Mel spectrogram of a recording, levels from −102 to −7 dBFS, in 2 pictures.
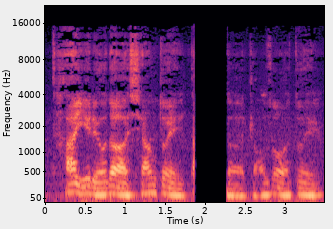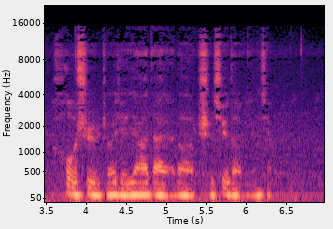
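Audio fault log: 1.86–2.28 s, stream reconnect: right after "留的相对" the speech drops into about 0.41 s of dead silence, then picks up again at "着作对后". The connection broke and the player re-established it and spun up a fresh decoder mid-stream. It rejoined where the stream had moved on to, not where it left off, so the speech jumps ahead by roughly 0.4 s. The missing stretch is skipped over entirely.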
